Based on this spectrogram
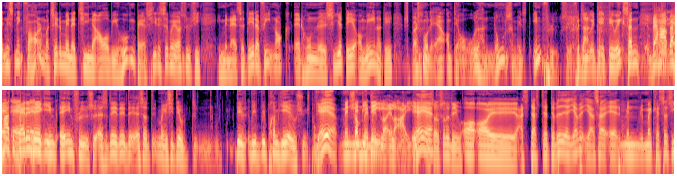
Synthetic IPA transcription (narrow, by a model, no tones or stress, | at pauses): nesd̥n̩e̝ɡ̥ə̥fɒ̽hɒ̽l̰əmɑ̈ɪt͡sʰe̝ld̥e̝menæd̥t͡sʰiːnəʔɑ̈ʊɐʋiɦuɡ̥ŋ̩b̥æɐ̰siːɐd̥e̝sɒkejaɒ̽sɒmsiːjæmenælsəd̥e̝æɐɾ̥æfḭːnd̥nɒ̽ɡ̥æd̥ɦunøsiːɐd̥e̝ʔɒ̽me̝̰ːnɐd̥e̝sb̥ɶɐsmɔ̰̽ːlð̩ˠæɐʔɒ̽md̥e̝ɒʊɐho̝ːð̞̩ˠɦɑ̈noːn̩sɒ̽mhel̰sd̥e̝nfly̰ːðˠl̩səfɒd̥ḭd̥ed̥e̝jo̝e̝ɡ̥əsɒ̽d̥n̩ʋæɦʋæɑ̈d̥eb̥æɾ̥enleɡ̥ine̝nfly̰ːðˠl̩səʔæls̬əd̥e̝d̥e̝d̥eælsəd̥mænkʰæsiːd̥e̝jo̥ | d̥e̝jʋiʋipʰʁɛmiḛːɐjo̝sy̰ːnspʰɔŋjæjæmensɒmmnd̥e̝̰ːlɐelɐɑ̈ɪ̰jæjæəsɒ̽næɐd̥e̝jo̝ʔɒ̽ʔɒøælsɒ̥d̥æd̥d̥eʋe̝ð̞̰ˠjɑɪjæʋe̝̰ælsɒmenmænkʰæsɒ̽siː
